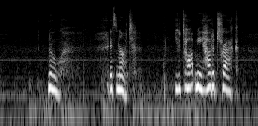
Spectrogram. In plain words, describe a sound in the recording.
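A young woman speaks earnestly, close by.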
